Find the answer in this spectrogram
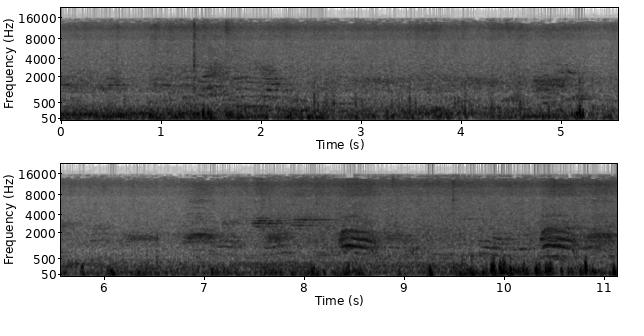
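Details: Summer crow calls: scattered hoarse caws building toward the end, with a pair of strong ragged cries late on, set against constant low rumbling outdoor noise and occasional knocks.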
